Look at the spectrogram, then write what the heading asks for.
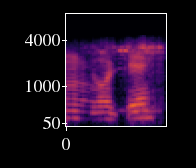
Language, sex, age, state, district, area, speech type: Tamil, male, 18-30, Tamil Nadu, Tiruvarur, urban, conversation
